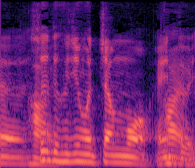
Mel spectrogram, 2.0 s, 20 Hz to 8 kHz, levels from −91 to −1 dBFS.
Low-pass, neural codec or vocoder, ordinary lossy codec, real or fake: none; none; none; real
